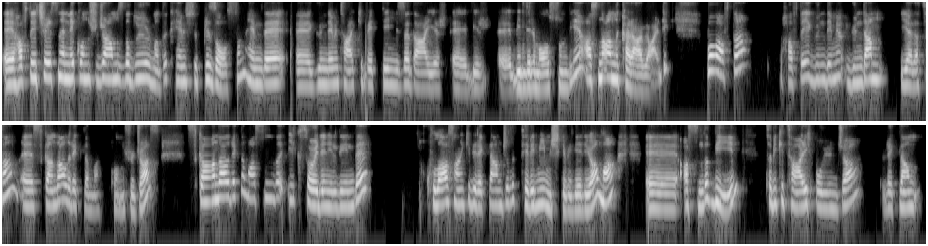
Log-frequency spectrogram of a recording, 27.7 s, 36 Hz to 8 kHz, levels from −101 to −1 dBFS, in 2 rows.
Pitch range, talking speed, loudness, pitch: 190-260 Hz, 125 wpm, -24 LUFS, 220 Hz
